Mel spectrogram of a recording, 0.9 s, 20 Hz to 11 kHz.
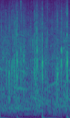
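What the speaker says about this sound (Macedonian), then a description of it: "Ајде на почетокот да дадеме еден голем аплауз за овие 12 храбри девојки кои сега ќе се појават" An audience claps for a line of twelve pageant contestants at a local gathering, a brief burst of scattered, fairly distant applause with a few sharper individual claps.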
